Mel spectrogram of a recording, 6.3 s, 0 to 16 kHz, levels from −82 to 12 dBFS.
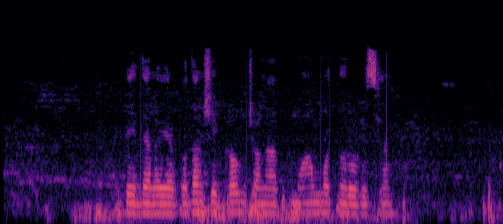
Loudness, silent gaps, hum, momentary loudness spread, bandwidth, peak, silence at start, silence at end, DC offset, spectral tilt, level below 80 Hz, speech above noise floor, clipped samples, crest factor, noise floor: -29 LUFS; none; none; 19 LU; 8 kHz; -12 dBFS; 0.2 s; 0.05 s; under 0.1%; -6 dB/octave; -46 dBFS; 29 dB; under 0.1%; 20 dB; -57 dBFS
